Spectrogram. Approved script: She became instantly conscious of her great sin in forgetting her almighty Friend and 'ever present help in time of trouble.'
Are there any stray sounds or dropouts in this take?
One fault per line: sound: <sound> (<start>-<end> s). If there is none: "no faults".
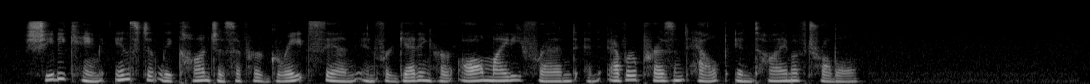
no faults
